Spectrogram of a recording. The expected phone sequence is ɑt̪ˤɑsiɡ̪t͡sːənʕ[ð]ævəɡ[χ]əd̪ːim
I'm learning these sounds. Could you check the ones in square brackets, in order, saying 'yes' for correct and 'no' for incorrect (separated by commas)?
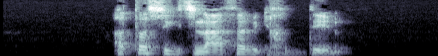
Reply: no, yes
